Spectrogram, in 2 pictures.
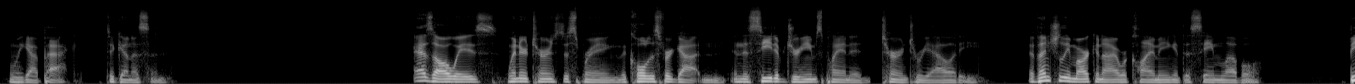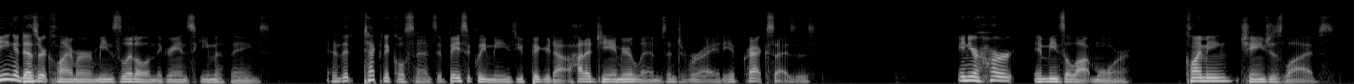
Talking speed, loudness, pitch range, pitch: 175 wpm, -26 LUFS, 100-130 Hz, 115 Hz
